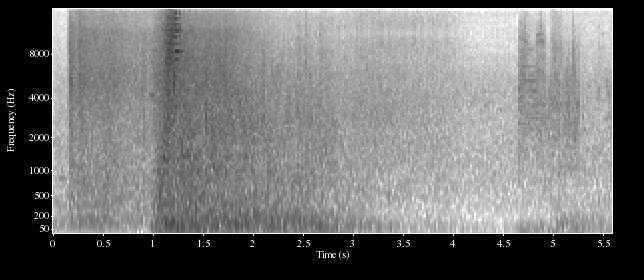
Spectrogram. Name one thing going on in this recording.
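Game spell effects burst and crackle during a fight.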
